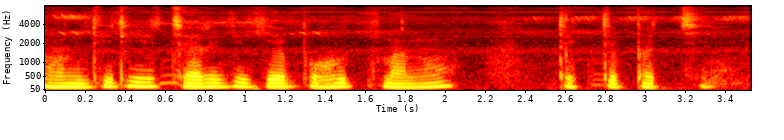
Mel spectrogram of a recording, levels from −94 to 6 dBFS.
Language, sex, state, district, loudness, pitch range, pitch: Bengali, male, Assam, Hailakandi, -18 LUFS, 125-140 Hz, 130 Hz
